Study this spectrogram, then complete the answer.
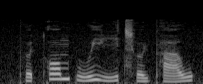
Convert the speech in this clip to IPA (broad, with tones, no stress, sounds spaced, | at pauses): pʰ ɵ˨˥ t̚ k ɔː˥ m p uː˨˥ j iː˨˥ t͡sʰ ɵ˨˧ ɥ pʰ aː˨˥ w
